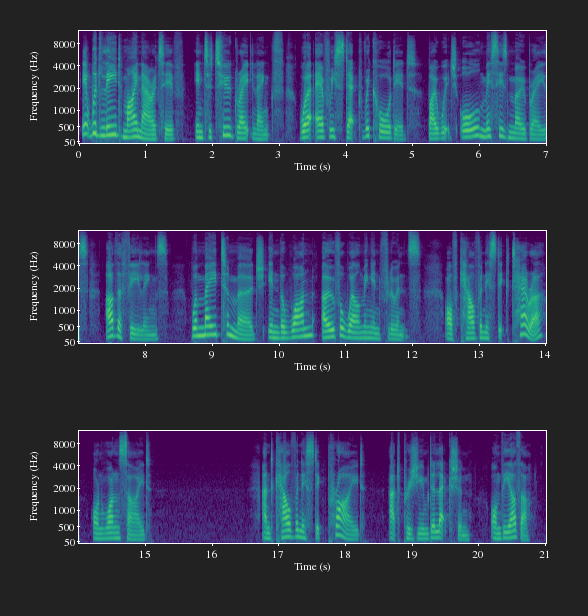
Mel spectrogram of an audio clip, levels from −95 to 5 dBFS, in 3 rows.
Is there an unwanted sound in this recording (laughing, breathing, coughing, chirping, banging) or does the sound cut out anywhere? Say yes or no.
no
